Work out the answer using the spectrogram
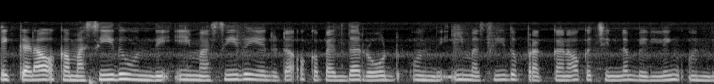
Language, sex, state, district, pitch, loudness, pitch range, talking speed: Telugu, female, Andhra Pradesh, Srikakulam, 205 Hz, -18 LUFS, 195-215 Hz, 150 wpm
